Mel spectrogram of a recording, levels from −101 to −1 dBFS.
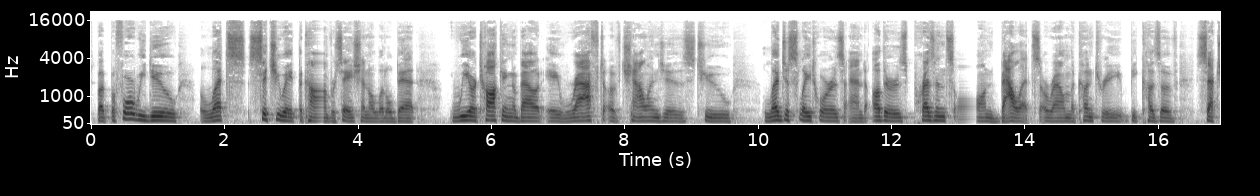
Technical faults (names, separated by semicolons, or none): call audio freeze; jitter buffer speed-up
